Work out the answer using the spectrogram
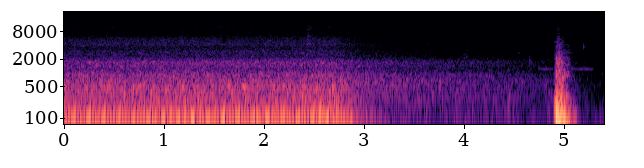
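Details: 2003 Dodge 2500 Hemi V8 after serpentine belt replacement: deep even idle with no ticks or belt squeal for a few seconds, then clean shutdown and a door thud; belt swap successful.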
